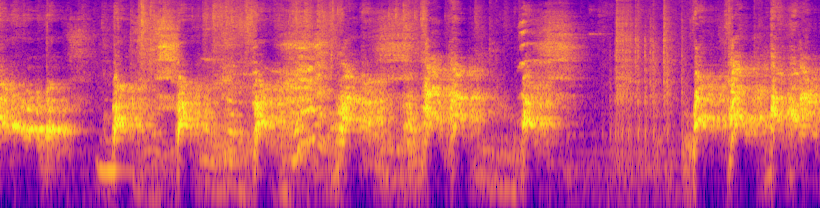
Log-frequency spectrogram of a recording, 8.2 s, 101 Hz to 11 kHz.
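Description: A 14-week-old puppy barks repeatedly in short bursts, fairly close, with some yipping mixed in over a noisy background.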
